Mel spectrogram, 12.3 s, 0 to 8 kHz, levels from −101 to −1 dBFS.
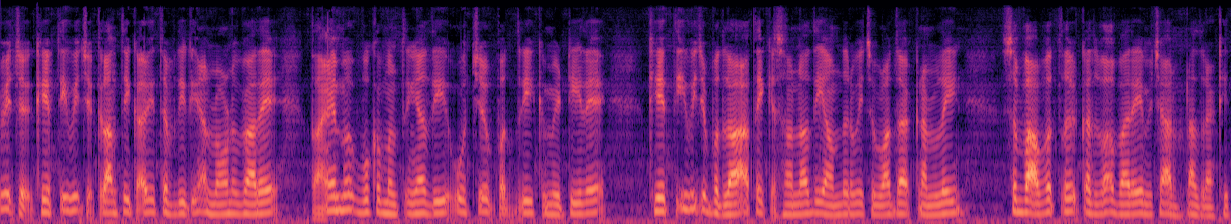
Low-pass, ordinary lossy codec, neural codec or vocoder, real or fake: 7.2 kHz; AAC, 48 kbps; autoencoder, 22.05 kHz, a latent of 192 numbers a frame, VITS, trained on many speakers; fake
